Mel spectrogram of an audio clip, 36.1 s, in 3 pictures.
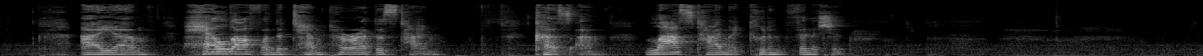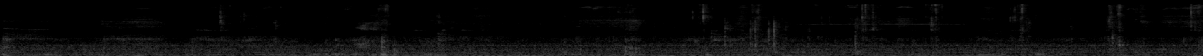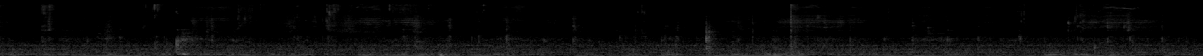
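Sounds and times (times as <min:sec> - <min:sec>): quiet chewing: 0:08.5 - 0:36.0.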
